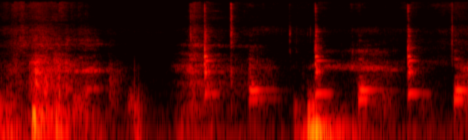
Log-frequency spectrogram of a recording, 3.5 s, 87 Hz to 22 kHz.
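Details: 1966 Chrysler New Yorker turn signal: quiet, regular clicks about every third of a second in a small space; the indicator flashes at a normal, steady rate.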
